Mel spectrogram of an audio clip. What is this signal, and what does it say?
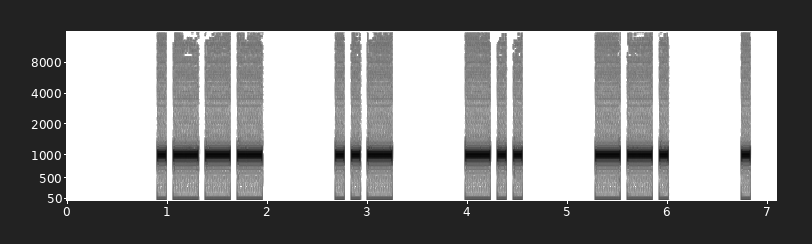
Morse code, heard as a keyed tone, about 15 wpm, spaced as for 8 wpm, 1000 Hz. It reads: JUDGE
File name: qotdfiles / 8wpm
